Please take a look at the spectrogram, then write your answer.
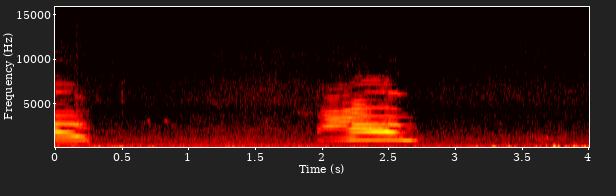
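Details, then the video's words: Outdoor stray tomcat waiting at a door and asking for milk or food: a clipped meow opens, then one clear, drawn-out mewing cry rising slightly and holding steady before stopping, over faint background rustle. "Cat asking for milk / food"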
